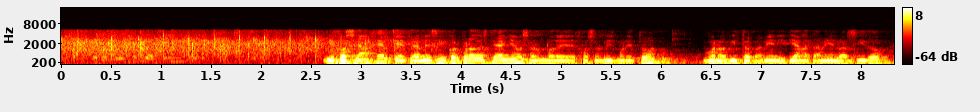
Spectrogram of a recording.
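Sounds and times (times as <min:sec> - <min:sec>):
music school concert audience applauding a teacher: 0:00.0 - 0:03.8
speech: 0:02.6 - 0:08.3.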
